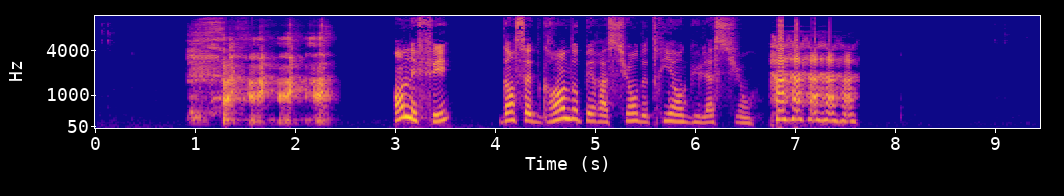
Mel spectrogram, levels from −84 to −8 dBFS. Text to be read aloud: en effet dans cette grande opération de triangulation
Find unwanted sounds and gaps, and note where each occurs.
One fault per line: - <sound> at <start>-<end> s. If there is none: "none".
- laugh at 0.9-2.5 s
- laugh at 6.7-7.7 s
